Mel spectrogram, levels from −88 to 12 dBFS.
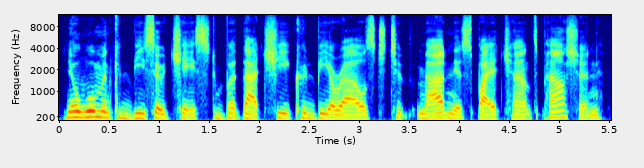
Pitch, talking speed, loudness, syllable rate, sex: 150 Hz, 195 wpm, -18 LUFS, 4.6 syllables/s, male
